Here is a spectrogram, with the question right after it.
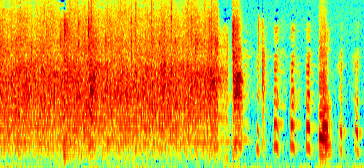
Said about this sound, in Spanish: Aplausos.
